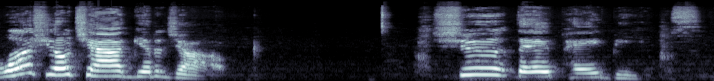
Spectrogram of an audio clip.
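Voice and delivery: loud, stretched-out title question; topic announcement. Real, not acted. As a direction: proclaim the question slowly and firmly.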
